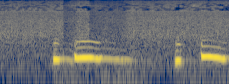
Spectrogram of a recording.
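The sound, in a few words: owl hooting in video game Medieval Dynasty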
